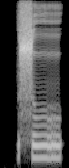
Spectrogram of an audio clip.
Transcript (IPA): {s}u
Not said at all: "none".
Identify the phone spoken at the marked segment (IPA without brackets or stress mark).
s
